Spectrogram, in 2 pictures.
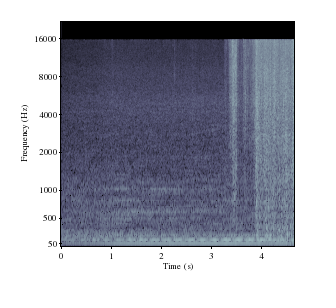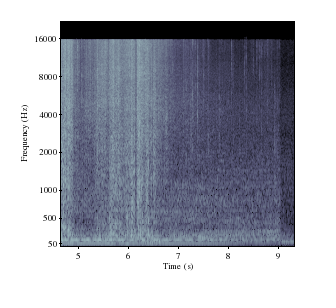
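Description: A plastic bag of cubed ice being pulled out of a store ice freezer: the plastic crinkles and rustles and the ice shifts for about three seconds, a little after the start. A steady low hum runs underneath.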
